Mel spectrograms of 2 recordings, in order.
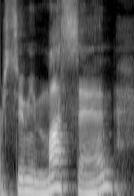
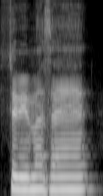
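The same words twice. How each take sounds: First: One syllable is stressed more than others. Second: All syllables are said at an even level. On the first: The speaker calls it wrong. "they don't have an accent on one of the words. So it's not sumimasen" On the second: The speaker calls it right. "Japanese language is considered beautiful when it's monotone"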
